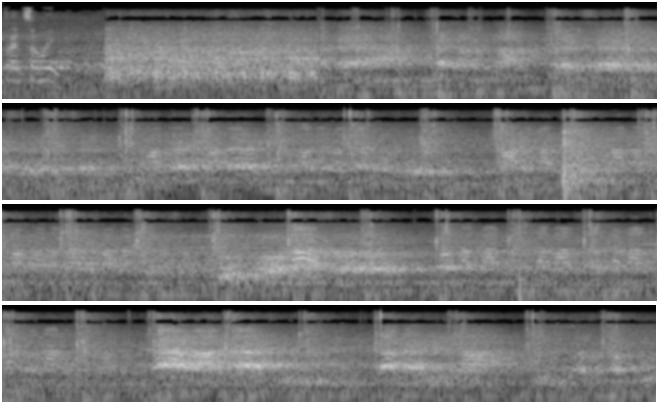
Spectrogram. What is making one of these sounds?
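Fans clap their hands in rhythm.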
